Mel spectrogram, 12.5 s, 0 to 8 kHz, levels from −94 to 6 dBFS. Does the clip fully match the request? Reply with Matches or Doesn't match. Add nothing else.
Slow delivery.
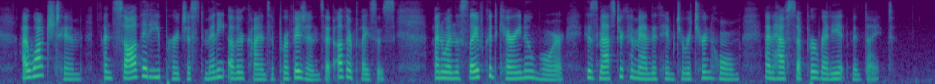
Doesn't match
